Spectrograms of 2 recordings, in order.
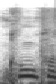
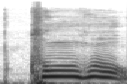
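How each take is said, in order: First: The second syllable begins with an f sound. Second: The second syllable begins with an h sound. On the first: The speaker calls it right. "푸 발음이 맞으니까" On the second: The speaker calls it wrong. "제 후 발음이"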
